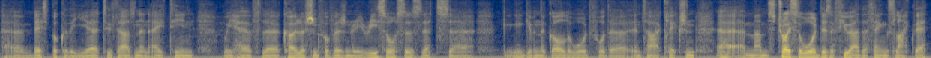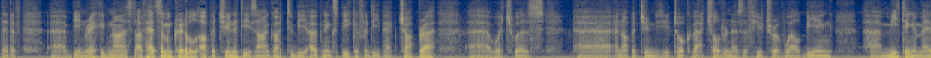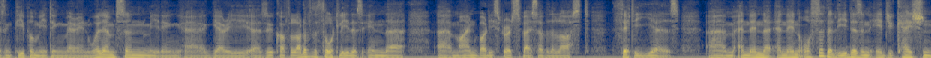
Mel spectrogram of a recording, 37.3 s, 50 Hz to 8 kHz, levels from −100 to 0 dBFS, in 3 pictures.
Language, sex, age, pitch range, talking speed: English, male, 30-49, 85-100 Hz, 175 wpm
